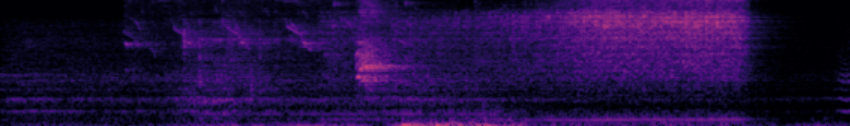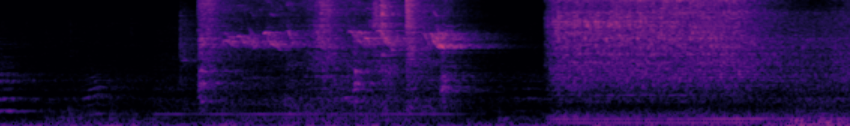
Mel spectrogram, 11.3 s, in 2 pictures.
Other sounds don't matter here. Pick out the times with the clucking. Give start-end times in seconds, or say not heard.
0.8-2.8, 7.0-8.7.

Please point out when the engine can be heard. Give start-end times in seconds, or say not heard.
2.1-5.0, 9.2-11.2.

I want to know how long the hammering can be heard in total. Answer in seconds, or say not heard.
4 s.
